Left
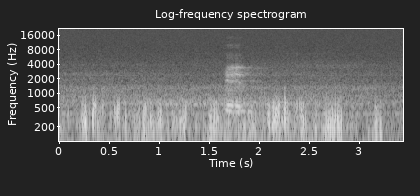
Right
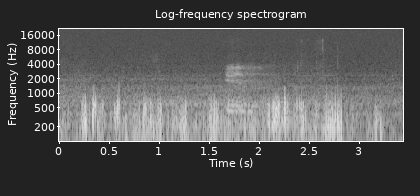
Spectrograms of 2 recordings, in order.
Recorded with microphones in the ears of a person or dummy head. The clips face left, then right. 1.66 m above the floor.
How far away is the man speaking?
About 1.5 m.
